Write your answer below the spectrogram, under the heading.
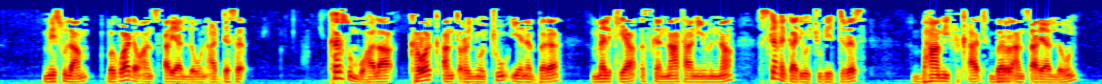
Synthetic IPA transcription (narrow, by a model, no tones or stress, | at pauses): mesulam | bəɡʷad̪a̰wʔansʼaɾjalːəwunʔa̰d̪ːəsə | kʰəɾsumbəhʷala | kʰəwɔɾkʼant̪ʼɨɾəɲːo̞t͡ʃːujɛnəbːəɾə | məlkʰijaʔɨskʰənːat̪ʰanimɨnːa | ʔɨskʰənəɡad̪ewo̞t͡ʃːube̞t̪̚d̪ɨɾəs | bəɦamifɨkʼad̪bəɾʔa̰nsʼaɾjalːəwʊn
